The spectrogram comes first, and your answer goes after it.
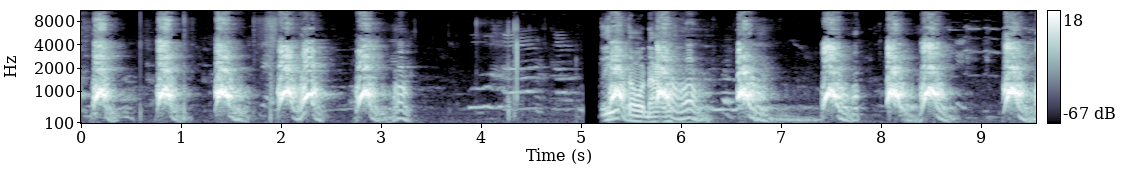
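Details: Dog barking after spotting a non-venomous snake, locally called a frog snake: sharp, loud barks in quick bursts of two or three, a brief pause with a wavering whine-like sound, then further rapid barks.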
